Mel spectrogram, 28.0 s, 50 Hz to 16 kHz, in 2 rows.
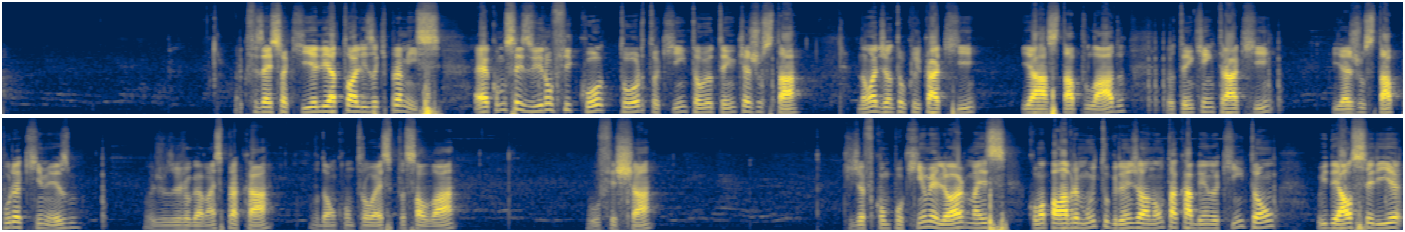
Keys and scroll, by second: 9.3 v, 9.7 shift+Right, 14.3 v, 17.4 shift+super+s.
